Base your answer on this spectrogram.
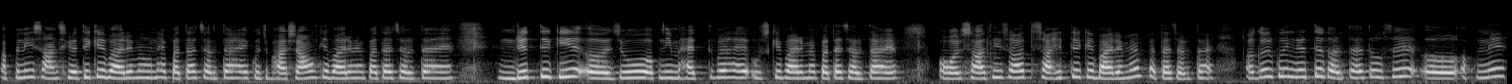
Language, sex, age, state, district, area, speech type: Hindi, female, 18-30, Madhya Pradesh, Jabalpur, urban, spontaneous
